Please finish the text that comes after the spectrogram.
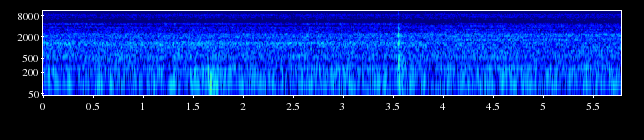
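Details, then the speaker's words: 2020 13-inch MacBook Pro base model, just launching Premiere Pro: steady airy hiss of hot air from the underside, no pitch change; cooling fan loud enough to be awkward in a library, even under light load. "도서관 같은 데서 사용하시기에는 조금 눈치가 보일 정도의 소음이라고 생각을 해요."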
